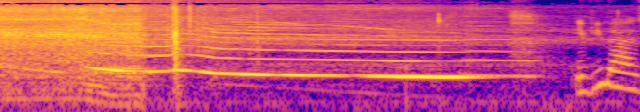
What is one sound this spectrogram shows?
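A vacuum cleaner motor switches off and winds down with a falling whine.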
